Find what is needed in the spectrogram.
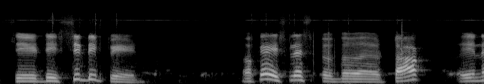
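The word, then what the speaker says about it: Cydippid: तो अगर इनडायरेक्ट है तो लार्वा कौन सा है, साइडिपिड। सिडिपिड। ओके, इसलिए talk in A proper pronunciation.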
